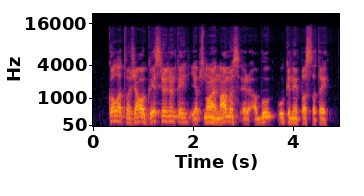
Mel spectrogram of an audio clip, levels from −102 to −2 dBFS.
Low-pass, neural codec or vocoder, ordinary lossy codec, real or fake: 14.4 kHz; vocoder, 48 kHz, 128 mel bands, Vocos; Opus, 64 kbps; fake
